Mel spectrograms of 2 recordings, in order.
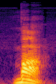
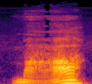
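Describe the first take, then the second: First: The pitch falls sharply from high to low. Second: The pitch rises from middle to high. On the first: The word is a curse. "And ma is a curse" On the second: The word means a material like cotton. "Ma is material like cotton"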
